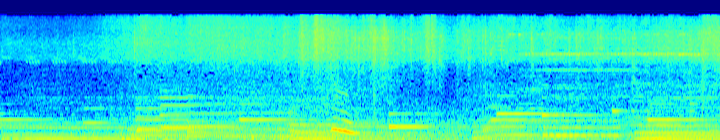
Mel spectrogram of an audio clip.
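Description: Film score of slow, sustained notes moving gently from pitch to pitch, over a steady high shimmering hiss that grows stronger about two seconds in.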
